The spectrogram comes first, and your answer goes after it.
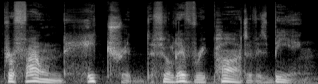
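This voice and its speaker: A man with a gravelly, husky voice narrating a fantasy audio drama in a deliberate, dramatic way. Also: on the low side, expressive.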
